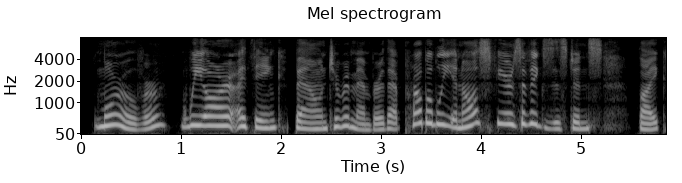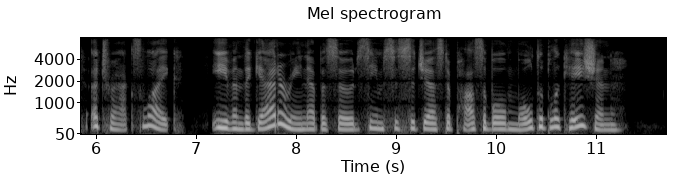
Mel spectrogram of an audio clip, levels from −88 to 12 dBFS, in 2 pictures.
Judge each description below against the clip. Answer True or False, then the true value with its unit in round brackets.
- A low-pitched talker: False (215 Hz)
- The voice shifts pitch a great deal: True (6.9 semitones)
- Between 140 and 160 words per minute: True (145 wpm)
